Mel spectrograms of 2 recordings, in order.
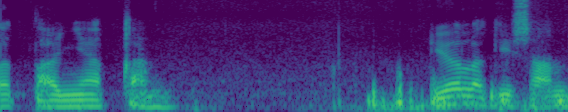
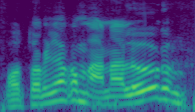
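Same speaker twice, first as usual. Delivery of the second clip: startled shout; 10 semitones higher, faster than usual. Real, not acted. Ghost hunter to his friend, a startled alarmed cry. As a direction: cry out in disbelief. Motorbike vanished, shocked.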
